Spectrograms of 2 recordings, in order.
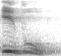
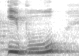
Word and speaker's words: hibou: On ne fait pas la liaison. On dit un hibou, des hiboux.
